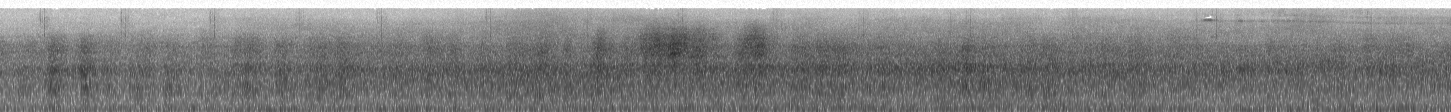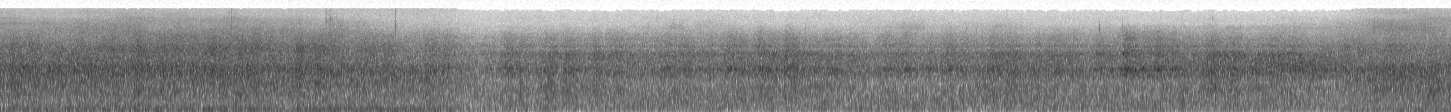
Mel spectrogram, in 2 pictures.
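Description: Manifest freight train rolling over a slough bridge: a steady, heavy rumble of the train. About two-thirds of the way through, the deepest part of the rumble drops away and the sound eases a little.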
